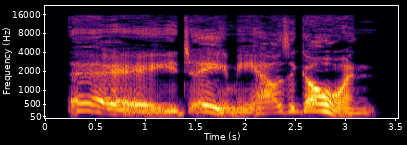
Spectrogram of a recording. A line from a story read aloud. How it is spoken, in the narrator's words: rasped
